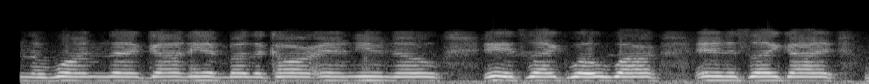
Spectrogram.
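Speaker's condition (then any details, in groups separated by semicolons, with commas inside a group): Brain injury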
